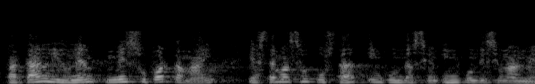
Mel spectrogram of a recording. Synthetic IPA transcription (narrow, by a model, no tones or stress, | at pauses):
pəɾt̪anliðunɛmːesːupɔɾt̪ːamaɲ | əst̪emasukust̪at̪iŋkund̪asjoiŋkund̪isionalmẽ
